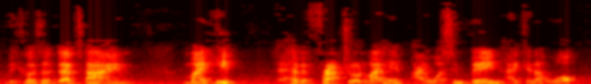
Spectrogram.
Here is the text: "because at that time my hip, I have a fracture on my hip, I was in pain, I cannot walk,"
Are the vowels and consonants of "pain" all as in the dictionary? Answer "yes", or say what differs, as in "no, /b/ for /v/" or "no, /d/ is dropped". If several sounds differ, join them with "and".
yes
